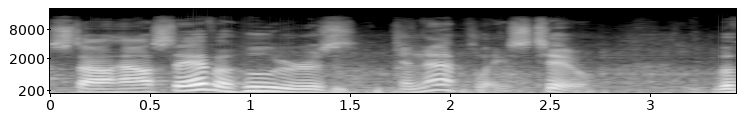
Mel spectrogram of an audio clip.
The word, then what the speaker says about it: Hooters: But in Massachusetts, they don't like to say, you know, the letter R. So I used to teach people the proper way to say Hooters in Boston is to say the words who it is. And just run them together.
